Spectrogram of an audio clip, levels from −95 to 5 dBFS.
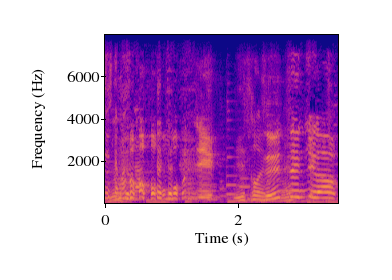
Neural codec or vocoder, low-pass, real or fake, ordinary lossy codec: none; 7.2 kHz; real; Opus, 24 kbps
